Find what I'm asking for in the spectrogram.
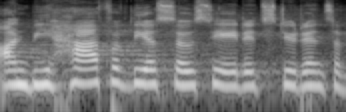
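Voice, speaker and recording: A woman talks at a moderate pace in a high pitch. Noticeable background noise runs underneath. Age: young. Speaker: student body president. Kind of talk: ceremonial speech. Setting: stage with audience.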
